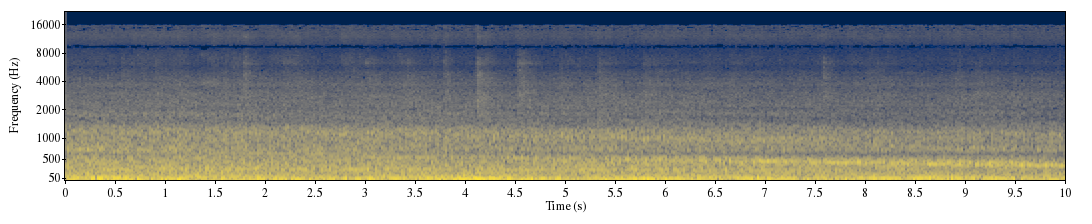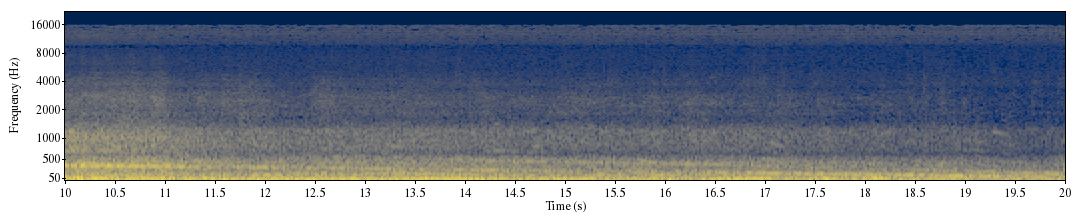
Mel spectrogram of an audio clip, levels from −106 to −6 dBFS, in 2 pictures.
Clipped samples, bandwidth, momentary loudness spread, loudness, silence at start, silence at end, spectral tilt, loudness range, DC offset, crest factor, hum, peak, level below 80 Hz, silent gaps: under 0.1%; 4.6 kHz; 13 LU; -24 LUFS; 0 s; 0 s; -9.5 dB/octave; 10 LU; 0.3%; 16 dB; none; -4 dBFS; -22 dBFS; none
